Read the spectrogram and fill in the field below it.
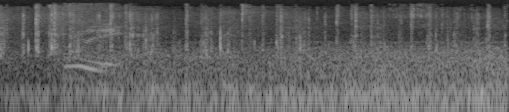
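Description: Hooves of a riderless horse named Polina clip-clop in a quick, steady trot back toward town, the sharp knocks riding over a continuous low rumble. A brief wordless vocal sound rises near the start.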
